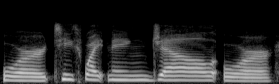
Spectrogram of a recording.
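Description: A woman's voice: medium pitch, fairly even intonation, takes it slowly, clear, resonant tone, no room sound. A woman hosting a call-in show in a casual, chatty way, recorded with slightly dull sound. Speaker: host of a psychic call-in show.

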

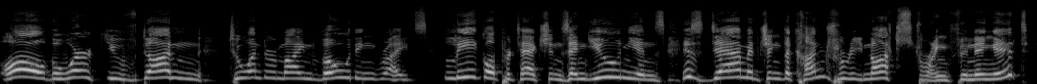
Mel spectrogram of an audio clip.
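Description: A woman doing a high, slow, lecturing ghost. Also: no echo. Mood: stern. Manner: slow, deliberate and moralizing. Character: lecturing ghost in costume, stern and moralizing. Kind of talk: comic audio sketch acting.

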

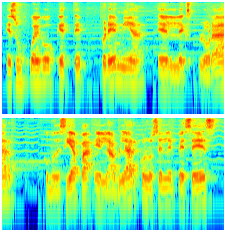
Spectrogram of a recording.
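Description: A podcast co-host talks in a loose, slangy way, explaining at length. His voice is at a medium pitch, and faint music runs underneath. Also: measured pace. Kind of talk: casual podcast chat.

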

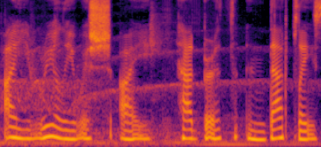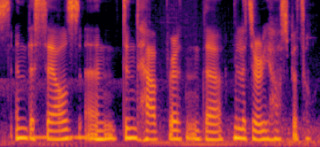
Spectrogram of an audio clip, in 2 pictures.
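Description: A young woman whose first language is Arabic, recounting her own experience in halting speech, repeating words with soft nervous laughs. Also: lowish voice, flat delivery, vocal fry, a little hiss or hum. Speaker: interviewee. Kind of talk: recounting personal testimony.

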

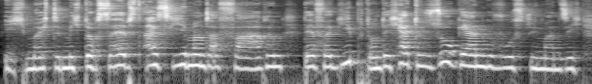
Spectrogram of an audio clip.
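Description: A woman's voice: medium pitch, unhurried, dark tone, close to an everyday voice. A woman voicing a small, eager, wondering little soul in a storybook reading, talking with a touch of impatience. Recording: roomy echo.

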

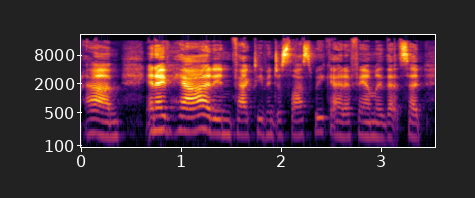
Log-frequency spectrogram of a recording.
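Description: A middle-aged woman hosting a solo parenting podcast, talking in a chatty, lively way and acting out sample lines to say to kids. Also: on the low side, quick pace. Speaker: podcast host and parenting coach. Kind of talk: solo podcast advice talk.

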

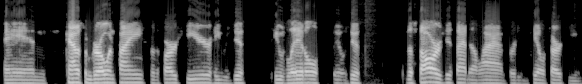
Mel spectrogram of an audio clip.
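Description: A man's voice: medium pitch, level tone, normal speed, sharp tone, clean tone, no room sound, poor audio. A middle-aged man chatting casually as a podcast guest, with folksy phrasing. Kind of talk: casual chat.

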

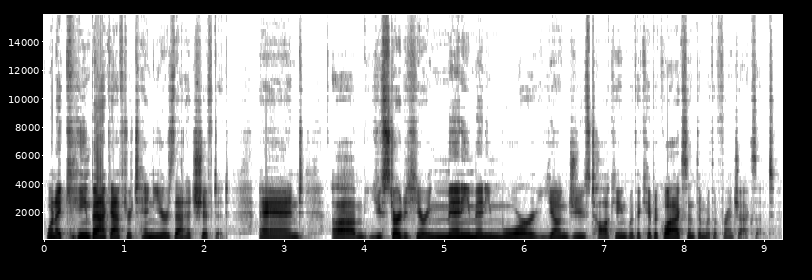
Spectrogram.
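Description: A man from Montreal hosting a podcast, talking in a measured way with hesitant ums. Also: mid-range voice, steady tone, a bit bright. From Montreal, Canada. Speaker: podcast host. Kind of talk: casual chat.

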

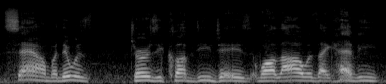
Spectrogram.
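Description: Male radio dj guest, highish voice, relaxed, talks things through. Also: moderate pace, gravelly, a little hiss or hum. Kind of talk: casual chat.

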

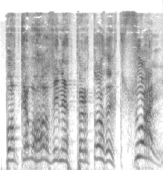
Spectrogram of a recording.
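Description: A man's voice: very high voice, moderate pace, a bit bright, no room sound, clean studio sound. A man putting on a brash, slangy Central American tough guy with a Salvadoran accent and a mocking, exaggerated manner. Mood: taunting.

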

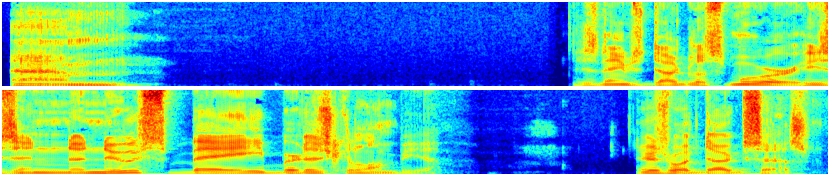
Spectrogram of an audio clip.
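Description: A man's voice: lowish voice, expressive, slow pace, long pauses. A man hosting a talk show, chatting casually and reading listener mail aloud in a self-deprecating, chatty way. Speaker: podcast host.

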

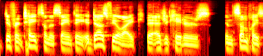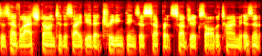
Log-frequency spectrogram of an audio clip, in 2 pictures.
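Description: A man co-hosting a podcast, talking in a measured, conversational way and pushing back on points. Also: low-pitched, no room sound, studio quality. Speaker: podcast co-host. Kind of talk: casual podcast discussion.

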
